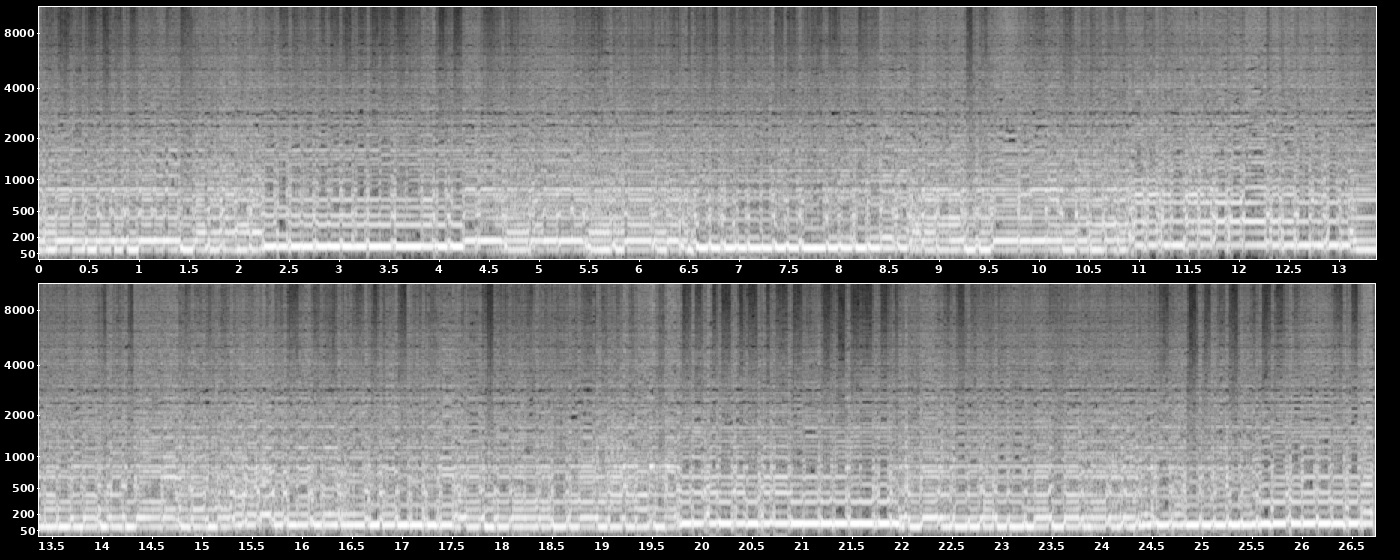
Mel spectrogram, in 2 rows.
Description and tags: Jack processedBASSline 19(incomplete)
this is an excellent example of terrible rhythm
riff, iPhone-recording, fuzzy, bass, living-room, fingerstyle, loop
